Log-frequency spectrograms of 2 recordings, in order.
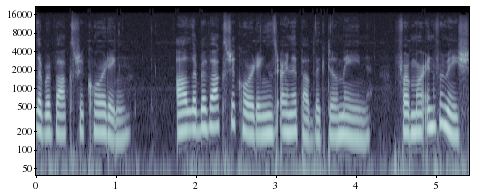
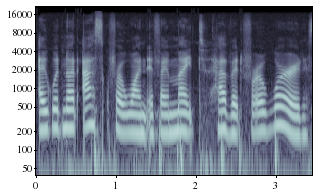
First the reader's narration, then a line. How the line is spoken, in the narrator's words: said I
